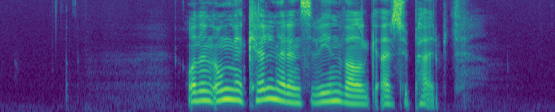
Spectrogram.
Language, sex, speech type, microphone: Norwegian, female, read, Shure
